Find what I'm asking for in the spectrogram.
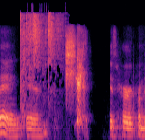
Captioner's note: bottle breaks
